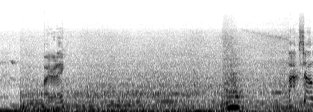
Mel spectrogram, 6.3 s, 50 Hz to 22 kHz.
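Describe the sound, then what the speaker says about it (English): A BMW M140i with a Stage 2+ tune revs out hard with no bangs or pops, a loud continuous engine roar rising and falling over several seconds, with brief chirps or squeaks on top. "And that is just revving out. There's no bangs or pops."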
